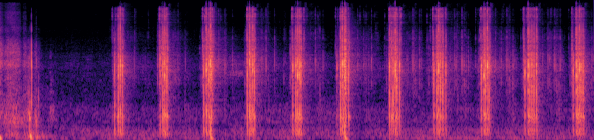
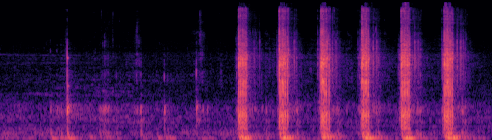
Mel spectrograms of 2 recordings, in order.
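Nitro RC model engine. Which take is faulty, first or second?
first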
